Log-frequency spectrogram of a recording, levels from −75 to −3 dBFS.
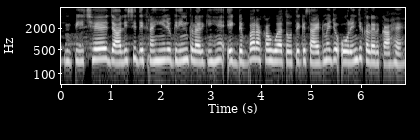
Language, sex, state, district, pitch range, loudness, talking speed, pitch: Hindi, female, Bihar, Kishanganj, 225-250 Hz, -15 LUFS, 215 wpm, 230 Hz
